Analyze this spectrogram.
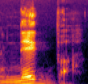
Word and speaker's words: Njigba: Is it Najigba or Nigba? No, is it Najigba? Whoa. It's Najigba. Please How do you spell spell it?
